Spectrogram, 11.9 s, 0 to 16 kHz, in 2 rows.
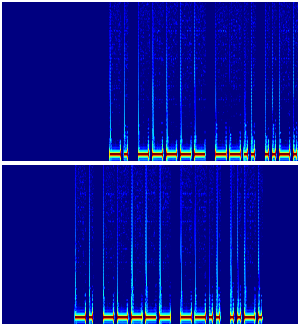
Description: Morse code, heard as a keyed tone, about 17 wpm, 700 Hz. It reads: N0ZF N0ZF
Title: USA Call Signs - 4 Characters - Repeated 3x - 17wpm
